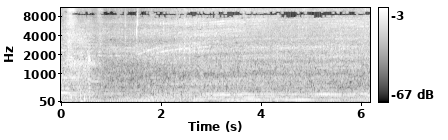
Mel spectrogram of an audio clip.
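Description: A motor vehicle's engine running close by: a low steady rumble, with a held hum through the second half.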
